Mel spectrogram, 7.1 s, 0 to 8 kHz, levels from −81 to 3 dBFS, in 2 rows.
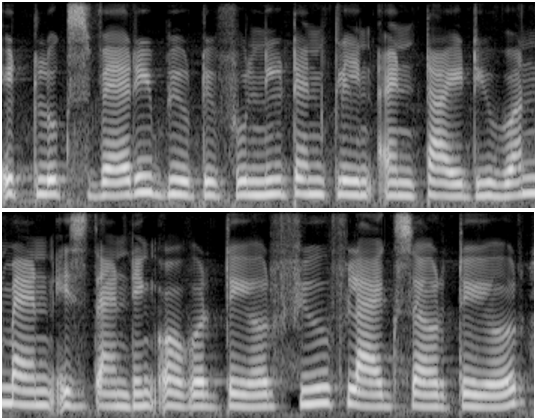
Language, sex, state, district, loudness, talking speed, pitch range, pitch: English, female, Haryana, Jhajjar, -14 LUFS, 160 wpm, 180-210 Hz, 195 Hz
